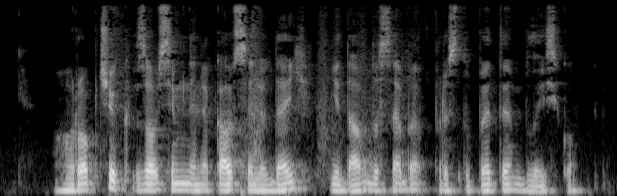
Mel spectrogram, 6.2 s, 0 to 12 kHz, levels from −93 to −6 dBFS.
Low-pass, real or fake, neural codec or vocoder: 10.8 kHz; real; none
